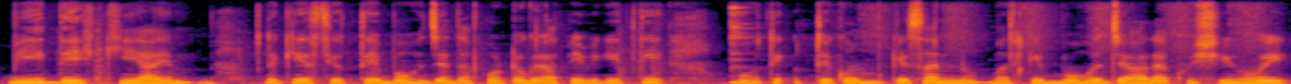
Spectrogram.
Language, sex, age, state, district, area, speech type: Punjabi, female, 18-30, Punjab, Rupnagar, rural, spontaneous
